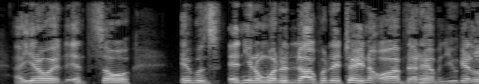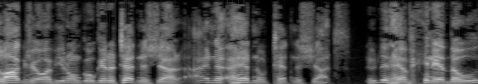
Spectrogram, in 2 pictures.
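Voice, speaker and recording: A man talks very fast in a high, bright, sharp voice with fairly even intonation. The sound is dry and close with no echo, over a quiet background. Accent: American. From US South, South Carolina. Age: 70s. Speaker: naturopath. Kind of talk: radio panel discussion. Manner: halting, many repetitions.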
